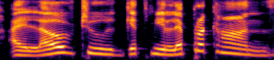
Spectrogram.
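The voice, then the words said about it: Put-on Irish brogue. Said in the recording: “if you're from Ireland, you know, come down in the Irish brogue”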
